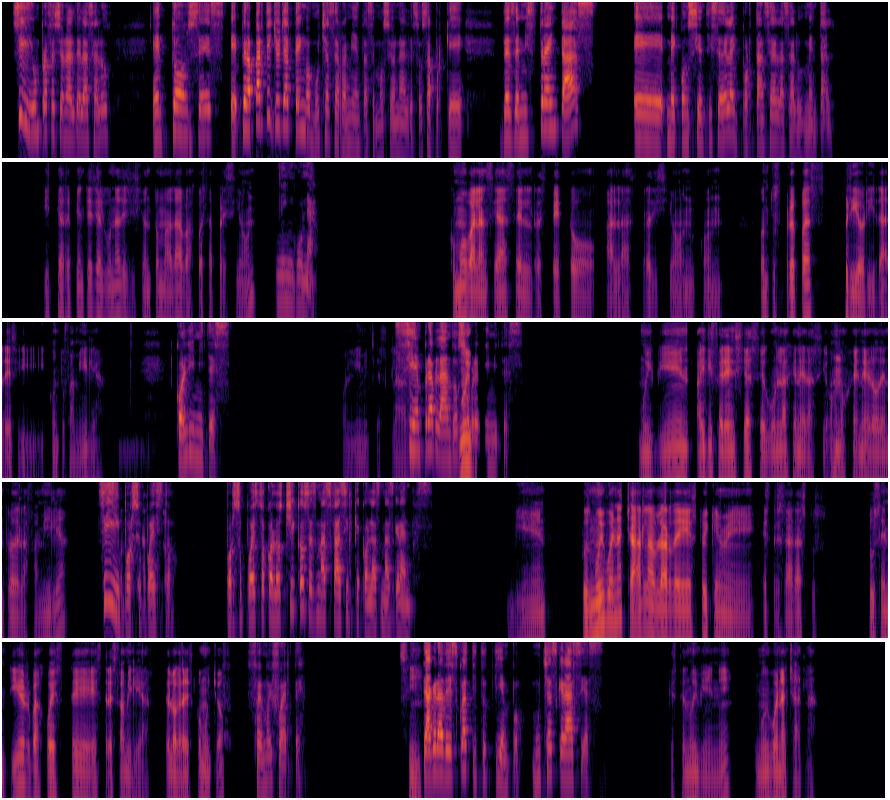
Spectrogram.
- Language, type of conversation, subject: Spanish, podcast, ¿Cómo manejas las decisiones cuando tu familia te presiona?
- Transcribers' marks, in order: other background noise; "propias" said as "prepas"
